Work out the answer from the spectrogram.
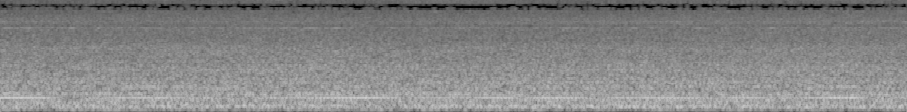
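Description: Steady mechanical hum over a rushing air noise on an underground railway platform where an electric train stands waiting, from the train's running equipment and the station's ventilation. A low hum comes and goes every second or so.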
